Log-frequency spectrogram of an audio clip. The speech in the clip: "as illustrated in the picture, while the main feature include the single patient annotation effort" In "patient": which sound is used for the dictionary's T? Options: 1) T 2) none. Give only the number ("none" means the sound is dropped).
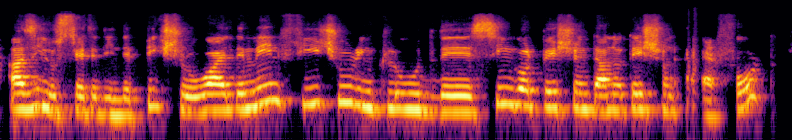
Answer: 1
